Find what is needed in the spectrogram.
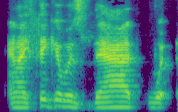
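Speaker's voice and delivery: ordinary talk, nothing marked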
